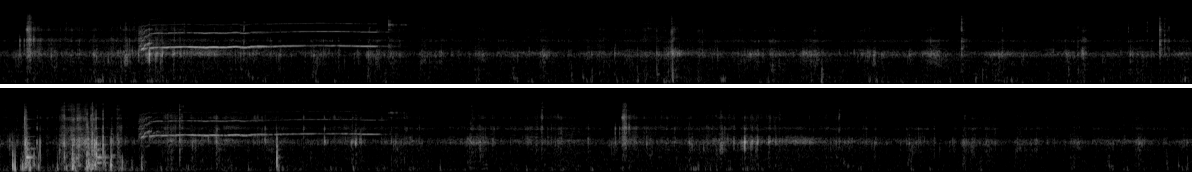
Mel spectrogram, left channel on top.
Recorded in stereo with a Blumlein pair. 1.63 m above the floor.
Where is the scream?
10° left, 3.5 m; by 3.8 s 25° left, 5.5 m.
